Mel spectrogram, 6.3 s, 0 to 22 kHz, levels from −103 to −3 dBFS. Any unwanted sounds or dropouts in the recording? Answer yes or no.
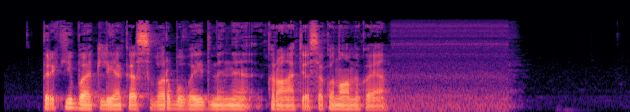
no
